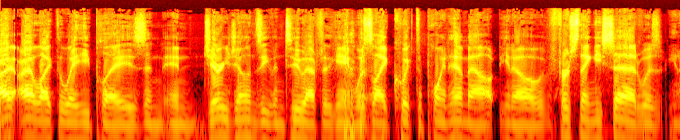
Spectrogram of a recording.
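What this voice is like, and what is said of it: Usual voice. Nothing is said of it.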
